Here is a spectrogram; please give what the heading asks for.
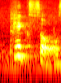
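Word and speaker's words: Pikzel: It is called Pixel. So, it's but it's spelled kind of weird. P I K Z E L.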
